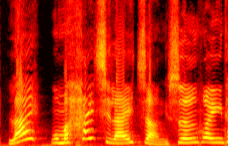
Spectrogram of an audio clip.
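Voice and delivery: loud, hyped emcee welcome; hyped welcome call. Real, not acted. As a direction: pump up the crowd for the guest. Host calls for applause.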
